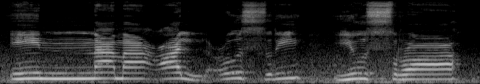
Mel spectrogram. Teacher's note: रा के नीचे ज़ेर है तो इसे बारीक पढ़ेंगे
